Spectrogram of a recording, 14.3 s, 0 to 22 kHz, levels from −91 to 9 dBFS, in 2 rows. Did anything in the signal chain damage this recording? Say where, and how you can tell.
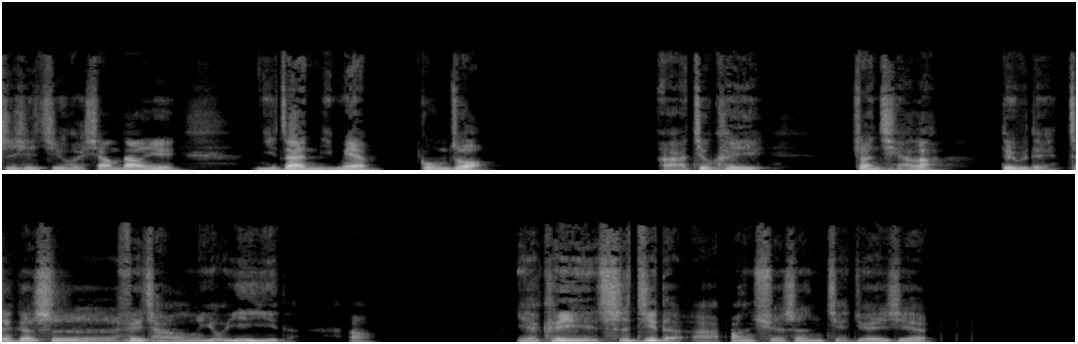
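Yes, in the analogue wiring. From 11.01 to 13.70 s the speech carries Wi-Fi interference: faint ticks, about 50 dB below the signal, every 102.4 ms, as the circuit rectifies a nearby radio's beacon. That ten-per-second rhythm distinguishes it from GSM buzz at 217 Hz.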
